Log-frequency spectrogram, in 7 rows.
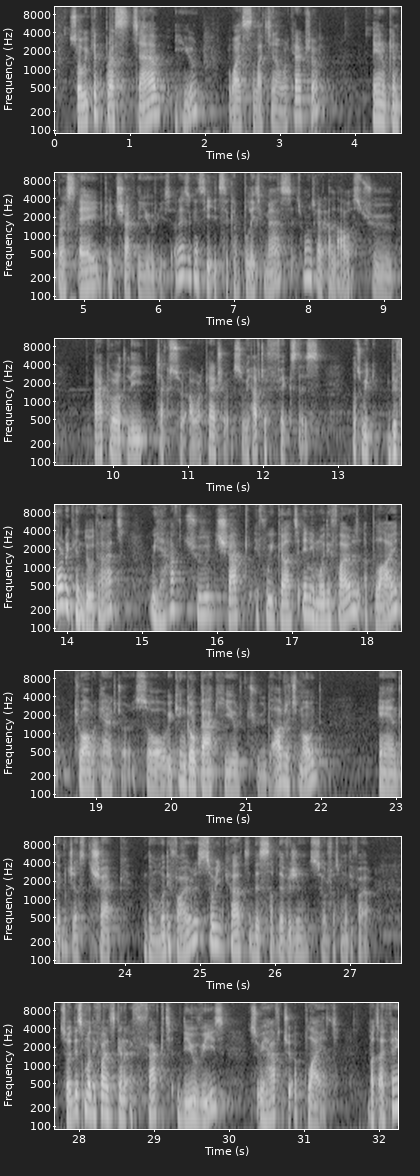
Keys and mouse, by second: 2.0 Tab, 2.5 Tab, 2.8-3.4 drag, 3.4 Tab, 4.8 a, 6.9-7.6 drag, 21.0-21.7 drag, 24.6 click, 30.0-31.6 middle drag.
